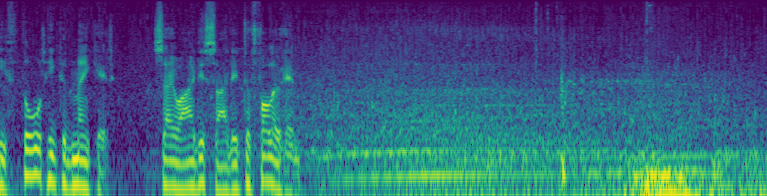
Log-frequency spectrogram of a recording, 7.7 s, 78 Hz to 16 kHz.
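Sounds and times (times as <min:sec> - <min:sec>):
speech: 0:00.0 - 0:03.3
deep flood water washing and splashing around a car: 0:00.0 - 0:07.6
car engine humming while driving slowly through deep flood water: 0:01.5 - 0:07.6.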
